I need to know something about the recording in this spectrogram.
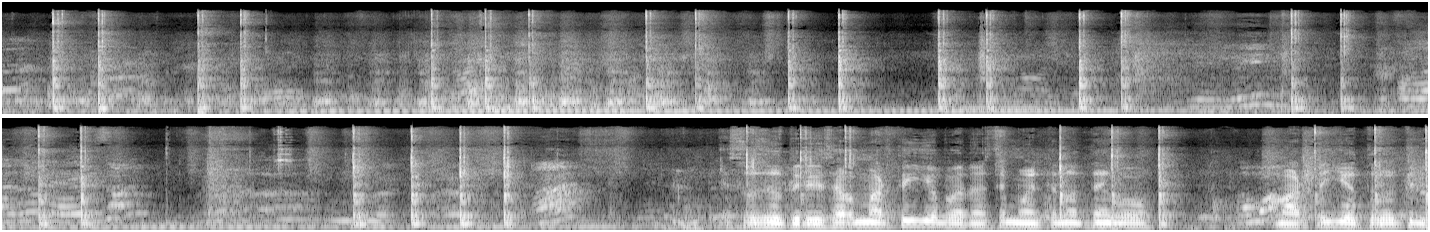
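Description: A hammer taps repeatedly on a wooden block.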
